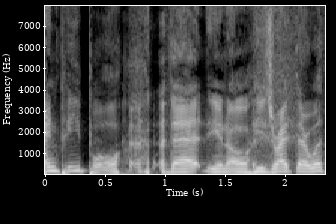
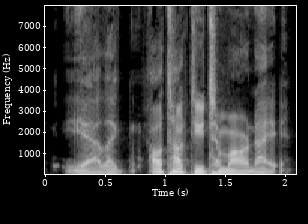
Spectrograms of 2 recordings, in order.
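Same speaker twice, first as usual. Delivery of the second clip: hushed half-whisper under the breath; 9 semitones lower, 3 dB quieter than usual. Retelling how Matt answered MJ: imitating Matt half-whispering. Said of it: "he was whispering".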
